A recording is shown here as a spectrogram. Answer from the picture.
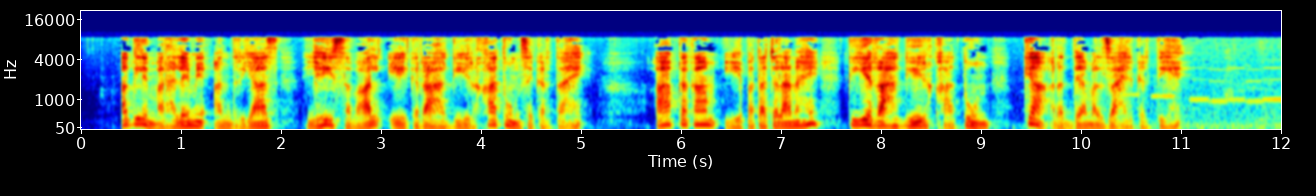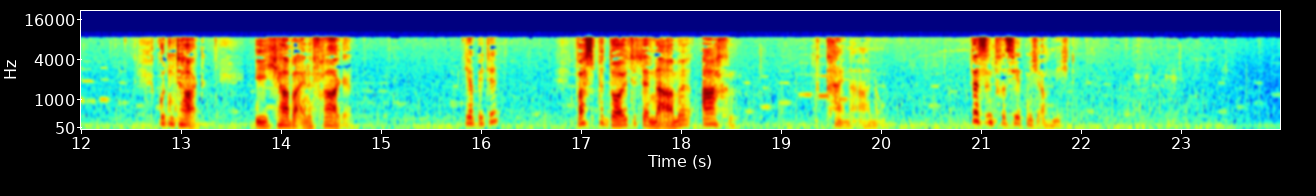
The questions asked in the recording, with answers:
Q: آپ کا کام یہ پتا چلانا ہے کہ یہ راہگیر خاتون کیا رد عمل ظاہر کرتی ہے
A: راہگیر خاتون کہتی ہے کہ اسے کوئی پتہ نہیں ہے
